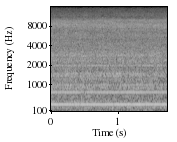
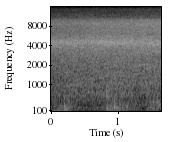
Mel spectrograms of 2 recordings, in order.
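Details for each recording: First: Cheap blaster cabinet during first test blast with vacuum extractor on, compressor may cut in: even, unbroken vacuum roar with clean steady hum, no surging or rattles; extractor running normally. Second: Cheap blaster cabinet, compressor charged but switched off, air just turned on: steady high sharp hiss with no engine underneath, air escaping through the receiver drain left open; compressed air leak at drain valve.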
